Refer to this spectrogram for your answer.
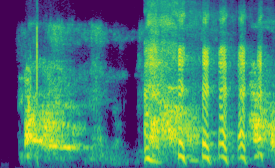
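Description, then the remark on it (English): A dog barks: one drawn-out bark, a short pause, then a rapid burst of several sharp, loud barks in quick succession. No one speaks. “Your dog agrees. Is that an agreement or a disagreement?”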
